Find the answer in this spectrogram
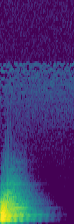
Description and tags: Button Deny Spacey
Button Spacey thing with a deny feel - monotone
deny, button, fi, sci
